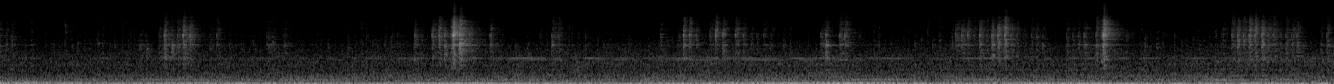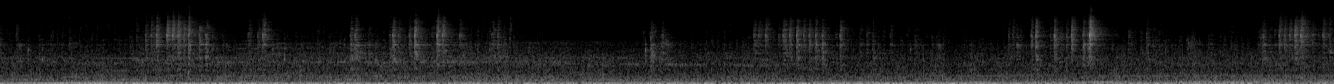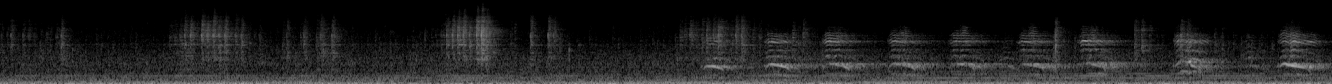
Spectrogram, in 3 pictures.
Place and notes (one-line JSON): {"title": "Novigrad, Croatia - meanwhile small town by the sea is still breathing air of dreams", "date": "2013-07-18 04:54:00", "description": "ride and walk at dawn, streets sonic scape with seagulls and air conditioners, pine trees and sea side sounds at the time, when light is purple blue, thousands of birds overnighting on old pine trees", "latitude": "45.32", "longitude": "13.56", "altitude": "5", "timezone": "Europe/Zagreb"}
